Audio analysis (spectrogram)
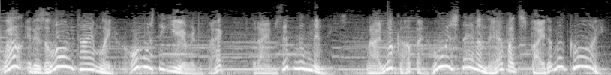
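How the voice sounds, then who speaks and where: An actor playing a wry, slangy Broadway storyteller, narrating in the style of 1940s radio. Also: male voice, high-pitched, huge pitch swings, normal speed, over music. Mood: wry, storytelling. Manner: formal present-tense gangster slang, wry. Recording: tinny 1940s radio recording.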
